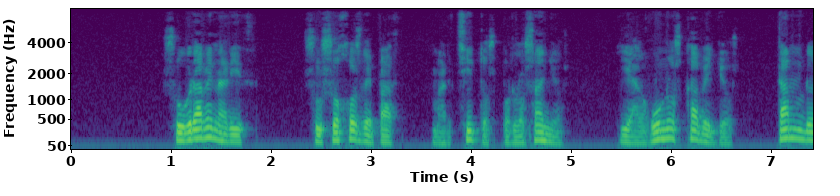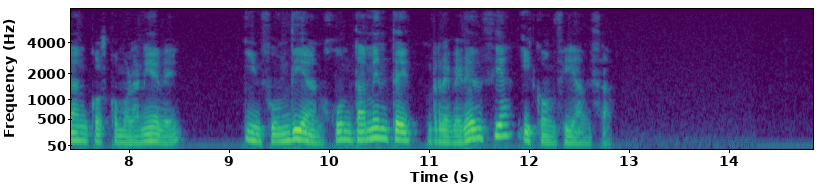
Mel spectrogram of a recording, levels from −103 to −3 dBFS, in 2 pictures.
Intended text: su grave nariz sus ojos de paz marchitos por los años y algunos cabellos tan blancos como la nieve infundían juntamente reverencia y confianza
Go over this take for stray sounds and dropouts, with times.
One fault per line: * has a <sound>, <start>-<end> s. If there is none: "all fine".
all fine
